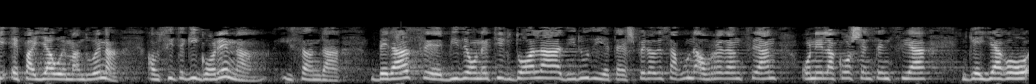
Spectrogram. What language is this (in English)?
Basque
